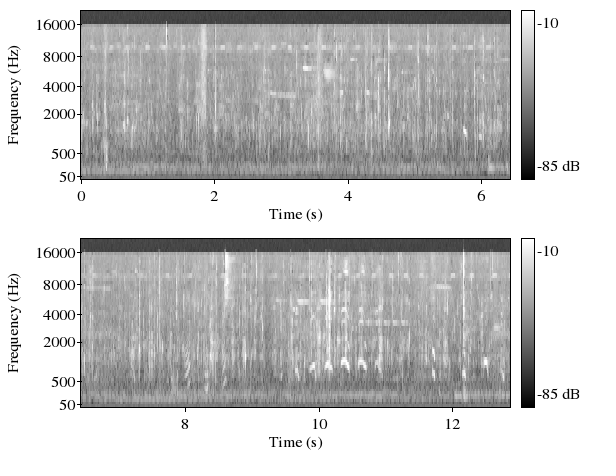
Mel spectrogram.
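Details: Five-week-old Giant Schnauzer puppies give short, high, faint squeaks and whimpers, clustered toward the end, over a steady low hum and scattered clicks and rustling.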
